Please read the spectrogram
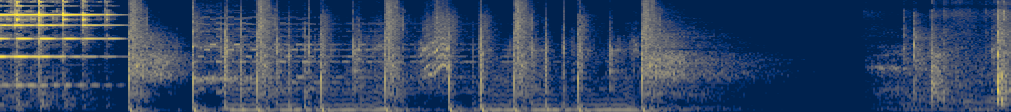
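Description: A rapid, trilling bell rings at the start, then bright, loud bell-like hits sound in a quick rhythmic run for several seconds before a short silence and a quieter ringing return.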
